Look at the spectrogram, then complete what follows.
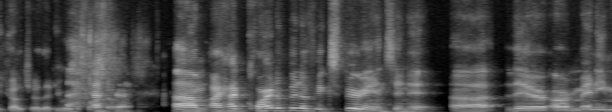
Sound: laugh

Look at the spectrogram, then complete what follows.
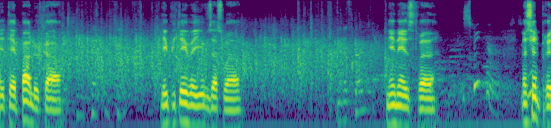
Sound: applause

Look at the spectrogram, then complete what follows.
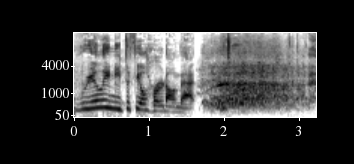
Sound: laughter

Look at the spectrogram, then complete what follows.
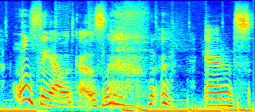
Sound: lightly chuckles

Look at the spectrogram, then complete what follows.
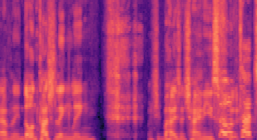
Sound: chuckles

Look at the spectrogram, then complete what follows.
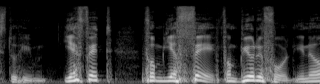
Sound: speaking in Hebrew

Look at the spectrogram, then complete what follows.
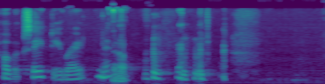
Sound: laughs

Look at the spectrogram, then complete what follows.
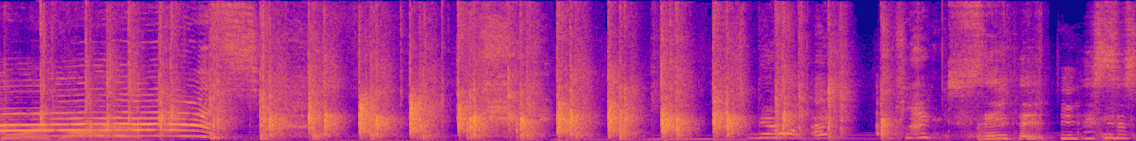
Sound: clapping

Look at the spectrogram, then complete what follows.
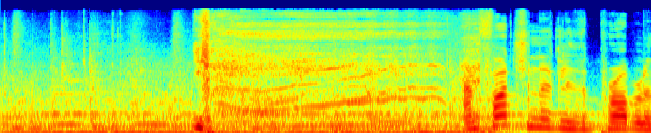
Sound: happy Noises

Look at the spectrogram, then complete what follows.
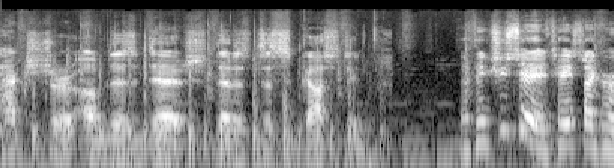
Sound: tapping feet

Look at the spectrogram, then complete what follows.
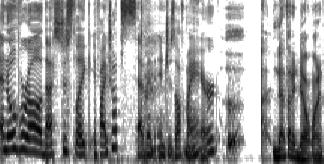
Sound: gasps

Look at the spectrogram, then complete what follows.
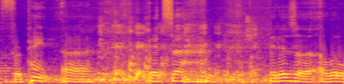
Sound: audience laughing

